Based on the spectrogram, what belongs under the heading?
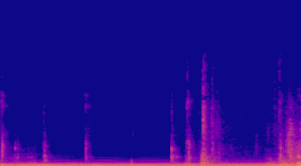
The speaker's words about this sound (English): I just unbolted a giant security door.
